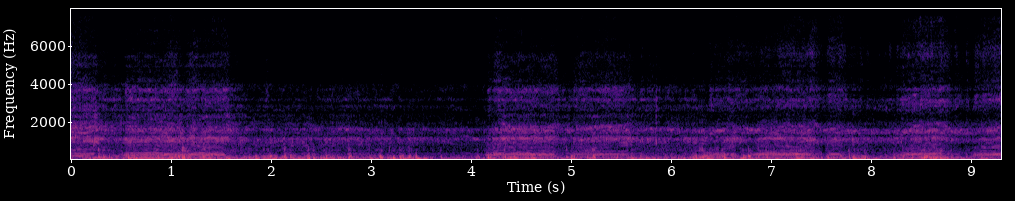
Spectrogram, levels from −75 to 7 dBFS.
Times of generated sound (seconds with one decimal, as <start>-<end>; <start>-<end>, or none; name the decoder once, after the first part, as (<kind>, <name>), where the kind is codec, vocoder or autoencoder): 0.0-9.3 (vocoder, Vocos)

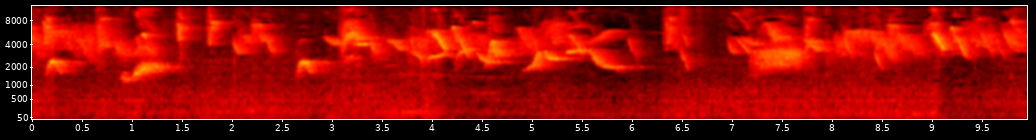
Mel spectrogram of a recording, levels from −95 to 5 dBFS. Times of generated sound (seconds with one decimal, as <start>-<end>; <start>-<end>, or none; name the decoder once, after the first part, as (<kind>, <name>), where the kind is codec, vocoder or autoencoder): 2.1-3.0 (vocoder, Vocos); 5.3-9.4

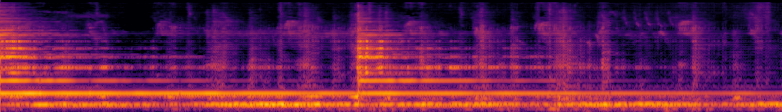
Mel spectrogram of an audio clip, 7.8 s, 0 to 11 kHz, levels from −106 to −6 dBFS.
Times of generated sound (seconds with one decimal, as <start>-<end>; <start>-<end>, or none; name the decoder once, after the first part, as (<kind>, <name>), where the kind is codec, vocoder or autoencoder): 0.0-7.8 (vocoder, Vocos)

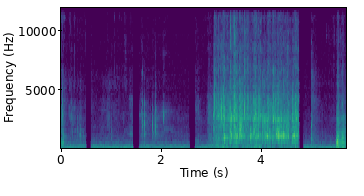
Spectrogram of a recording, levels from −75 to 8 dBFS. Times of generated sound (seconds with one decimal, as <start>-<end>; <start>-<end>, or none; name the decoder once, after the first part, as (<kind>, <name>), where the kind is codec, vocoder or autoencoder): 0.0-3.4 (vocoder, Vocos)

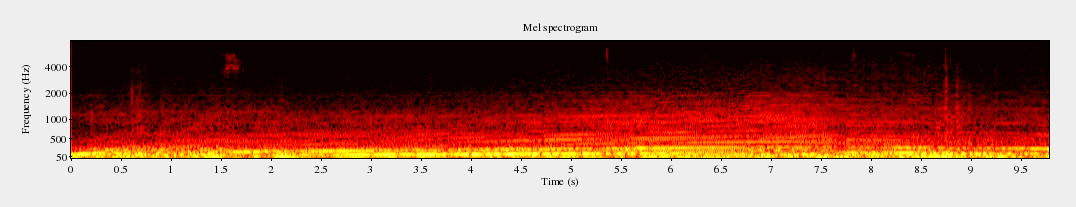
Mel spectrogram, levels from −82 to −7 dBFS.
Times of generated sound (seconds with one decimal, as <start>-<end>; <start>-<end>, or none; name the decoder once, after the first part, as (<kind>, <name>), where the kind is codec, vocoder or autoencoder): 0.0-5.8 (vocoder, Vocos); 6.8-9.8

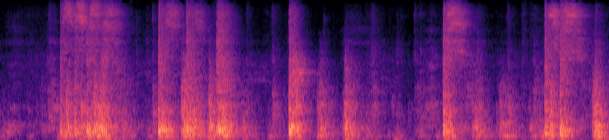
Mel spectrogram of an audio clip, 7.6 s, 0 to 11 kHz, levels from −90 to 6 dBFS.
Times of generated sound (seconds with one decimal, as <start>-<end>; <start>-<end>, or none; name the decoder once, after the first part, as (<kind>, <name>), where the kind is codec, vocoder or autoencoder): none

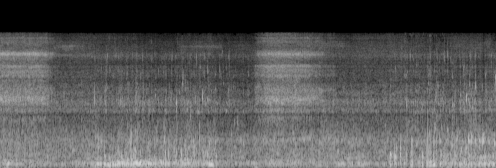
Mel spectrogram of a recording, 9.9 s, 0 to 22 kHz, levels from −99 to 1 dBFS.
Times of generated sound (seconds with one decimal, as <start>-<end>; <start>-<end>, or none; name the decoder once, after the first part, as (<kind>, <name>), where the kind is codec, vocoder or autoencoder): 0.0-1.1 (vocoder, Vocos); 5.9-6.7; 8.1-8.9

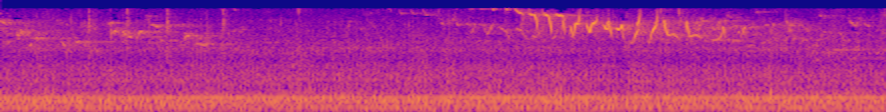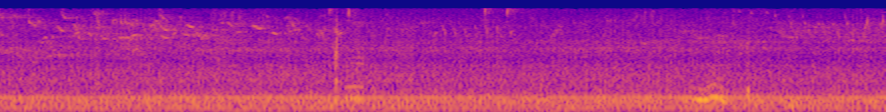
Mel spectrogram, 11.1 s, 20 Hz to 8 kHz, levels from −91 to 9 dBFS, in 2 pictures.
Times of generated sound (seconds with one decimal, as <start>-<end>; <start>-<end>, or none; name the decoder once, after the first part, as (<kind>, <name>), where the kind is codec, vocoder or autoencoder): none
